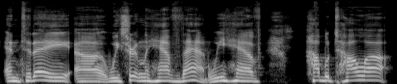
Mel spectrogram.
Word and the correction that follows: Hibatullah: Akunzada, who is, I hope I'm pronouncing that right. – No. Hibatula. – Hibatula.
